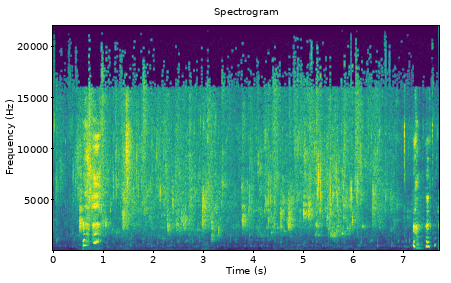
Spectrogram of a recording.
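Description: Water poured over someone to rinse them while bathing during a trip, a soft continuous splashing flow that ends in a louder burst of splashes.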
